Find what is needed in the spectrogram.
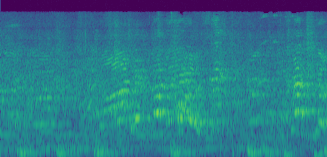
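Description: Young children's voices and squeals, rising and falling, over background music with a steady beat of about two pulses a second.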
